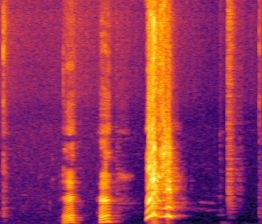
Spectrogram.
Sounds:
Sneeze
